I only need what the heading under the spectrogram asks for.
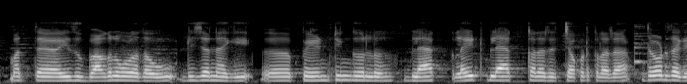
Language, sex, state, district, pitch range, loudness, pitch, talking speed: Kannada, female, Karnataka, Bijapur, 180-190 Hz, -16 LUFS, 185 Hz, 115 wpm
